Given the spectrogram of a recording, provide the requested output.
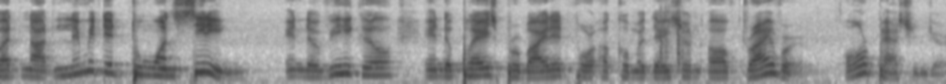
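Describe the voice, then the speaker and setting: Noticeable background noise runs under a fairly slow delivery. The intonation is lively, with a Filipino accent. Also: woman, medium pitch for a woman. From Philippines. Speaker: seminar attendee. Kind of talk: audience question at seminar. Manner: halting. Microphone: far from the mic.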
